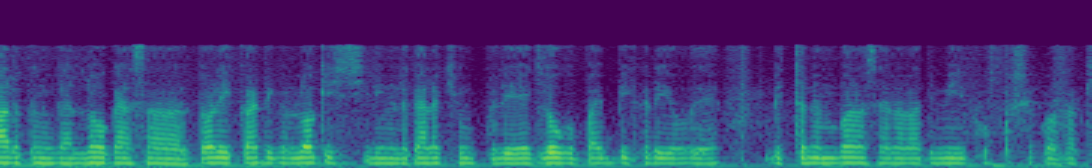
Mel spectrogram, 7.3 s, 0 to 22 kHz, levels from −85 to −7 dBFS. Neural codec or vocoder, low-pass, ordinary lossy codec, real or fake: codec, 16 kHz, 0.4 kbps, LongCat-Audio-Codec; 7.2 kHz; none; fake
